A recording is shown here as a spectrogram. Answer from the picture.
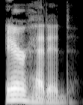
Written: airheaded

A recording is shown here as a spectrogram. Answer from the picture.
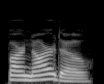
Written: barnardo

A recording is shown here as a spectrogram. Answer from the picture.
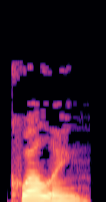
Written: quelling

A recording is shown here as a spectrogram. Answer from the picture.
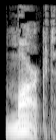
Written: marked

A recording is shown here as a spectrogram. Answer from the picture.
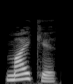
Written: mykyt

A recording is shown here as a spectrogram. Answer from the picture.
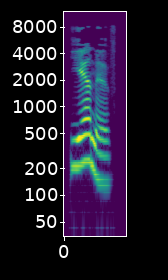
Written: yaniv

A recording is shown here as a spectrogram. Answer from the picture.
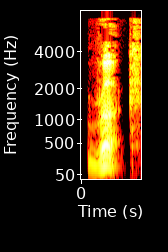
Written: rook

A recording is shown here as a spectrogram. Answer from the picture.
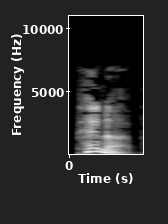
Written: pinup

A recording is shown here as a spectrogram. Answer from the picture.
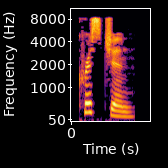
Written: kristian

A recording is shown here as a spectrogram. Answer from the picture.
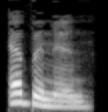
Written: ebhanan

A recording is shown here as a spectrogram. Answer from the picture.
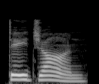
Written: dejon

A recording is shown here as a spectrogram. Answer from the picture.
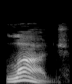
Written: lodge

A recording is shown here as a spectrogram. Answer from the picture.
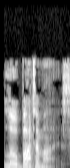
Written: lobotomize

